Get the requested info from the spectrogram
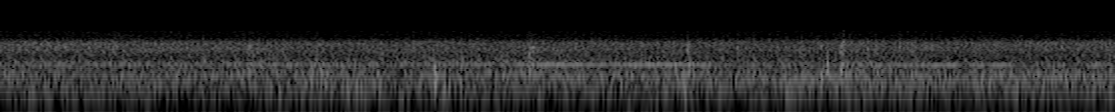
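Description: Diesel engine of a tracked hydraulic excavator running steadily while it swings its boom and bucket, with the dump truck's engine idling alongside. A sharp knock comes a little under three seconds in, and a few smaller ones around five seconds.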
